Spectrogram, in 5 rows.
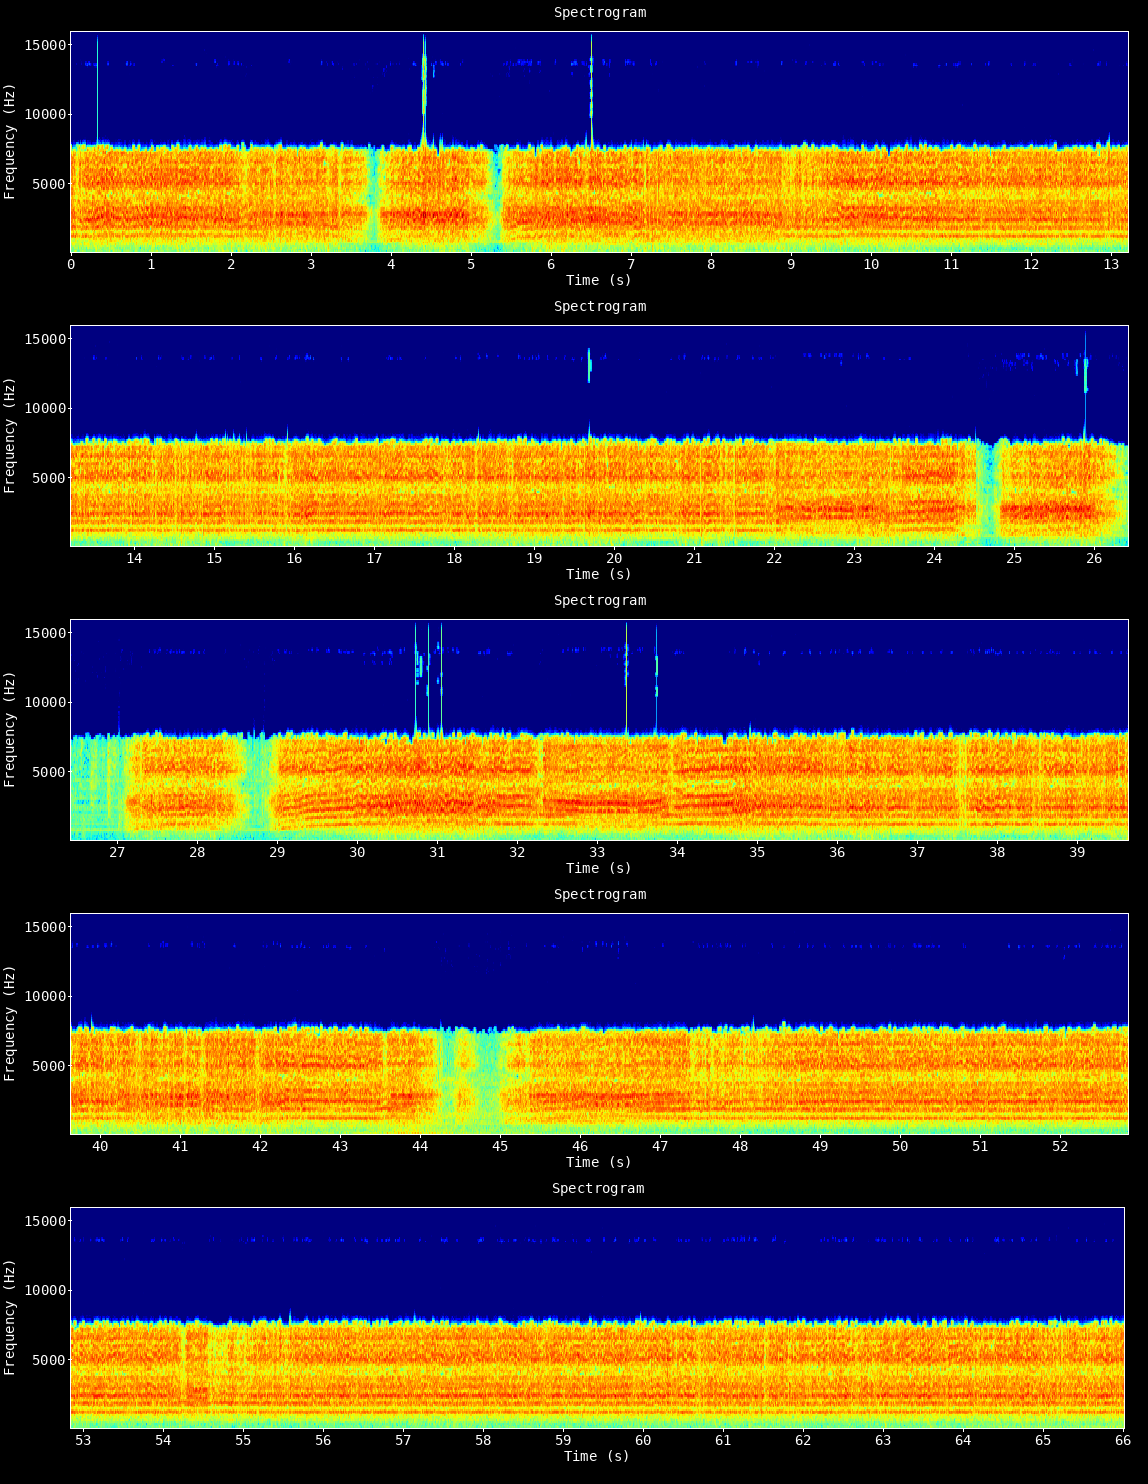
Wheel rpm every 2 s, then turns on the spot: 160, 130, 100, 150, 160, 160, 160, 160, 160, 160, 160, 160, 100, 60, 90, 160, 160, 160, 160, 160, 160, 160, 70, 160, 160, 160, 160, 160, 160, 160, 160, 160, 160.
none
